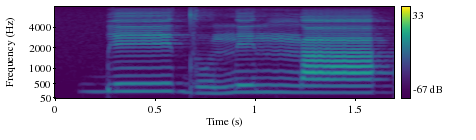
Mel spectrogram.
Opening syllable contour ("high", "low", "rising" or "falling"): high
